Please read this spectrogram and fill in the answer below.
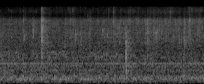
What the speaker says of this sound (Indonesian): ini akan saya goreng sampai kering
